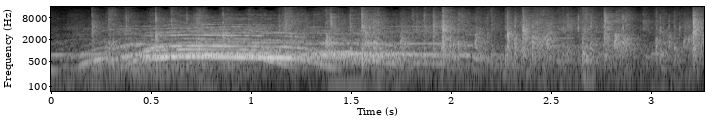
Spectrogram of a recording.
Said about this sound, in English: My dad's gay. Clap for that, it's pride.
